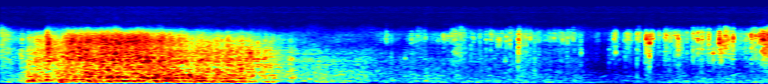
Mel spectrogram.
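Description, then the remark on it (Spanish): Steady rain pours down at night in the darkness over Granja Latina while a deep roll of thunder rumbles loudly at the start, then fades into a softer patter of drops with occasional crackles. No voices are present. “Y la lluvia se mezcló con la oscuridad.”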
